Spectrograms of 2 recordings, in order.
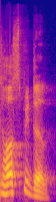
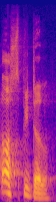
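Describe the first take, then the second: First: The first h sound is pronounced. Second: The first h sound is silent. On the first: The speaker calls it right. "it is hospital. That's why we will use here A" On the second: The speaker calls it wrong. "not hospital"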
